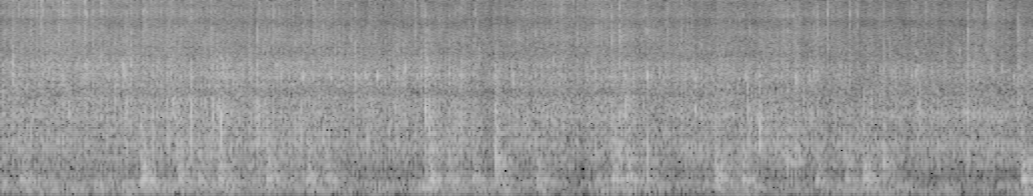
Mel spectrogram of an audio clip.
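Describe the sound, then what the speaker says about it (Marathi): Khoa sautés in hot oil for methi matar malai, giving a continuous, even sizzle and crackle with faint stirring strokes throughout. "तेलामध्ये आपण खवा टाकून घेऊया आणि छान हा खवा परतून घेऊया"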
